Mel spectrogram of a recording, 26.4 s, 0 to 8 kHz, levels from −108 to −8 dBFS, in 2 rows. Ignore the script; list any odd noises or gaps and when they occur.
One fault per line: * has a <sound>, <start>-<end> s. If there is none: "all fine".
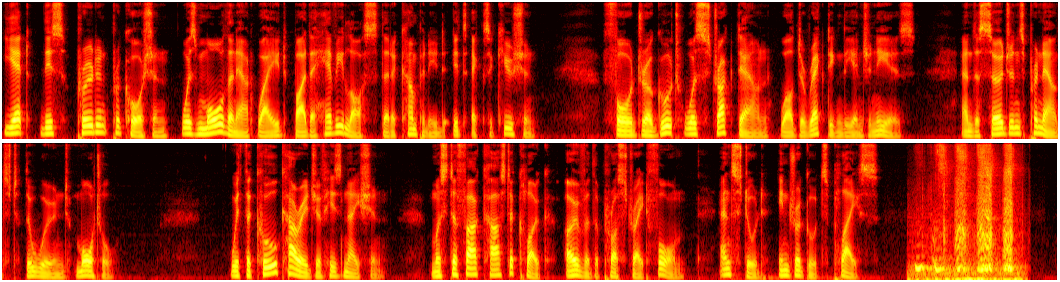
* has a squeak, 24.5-26.1 s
